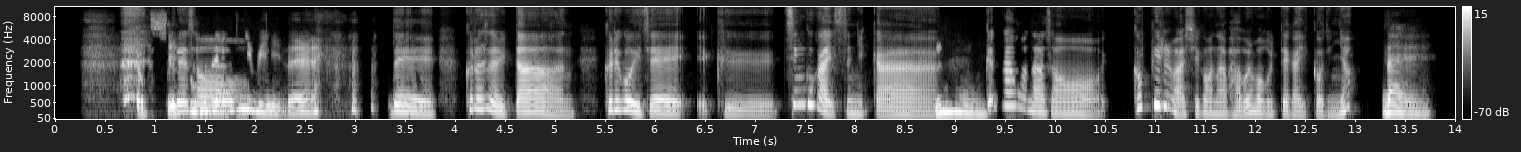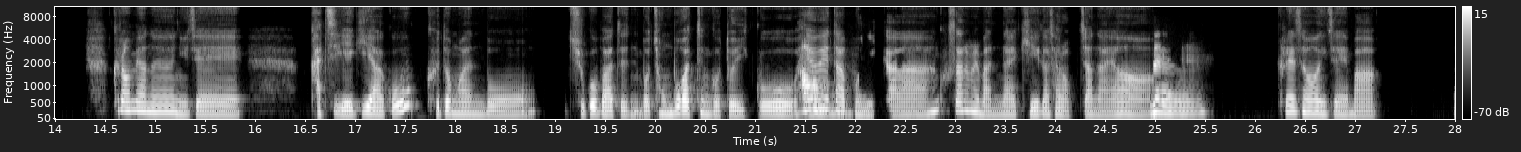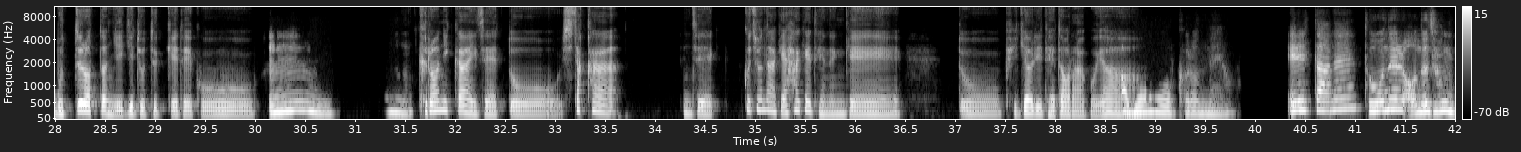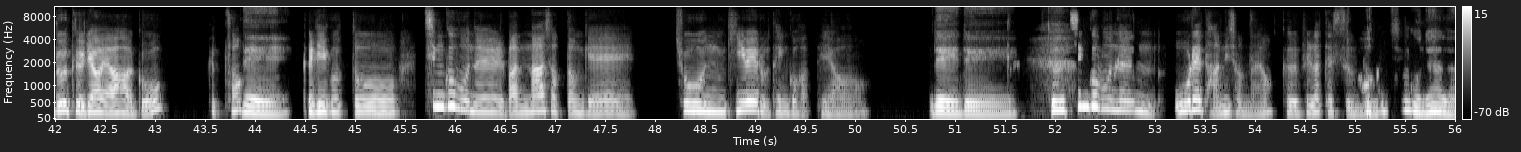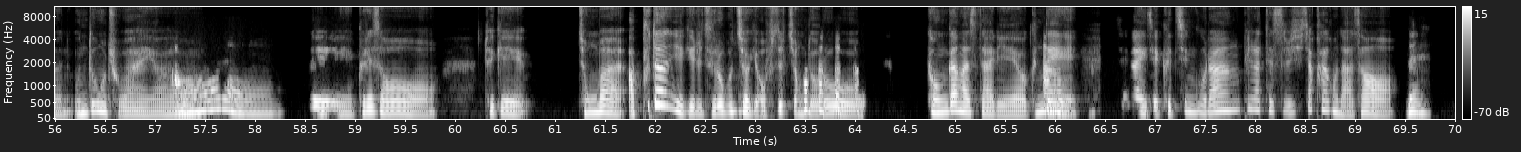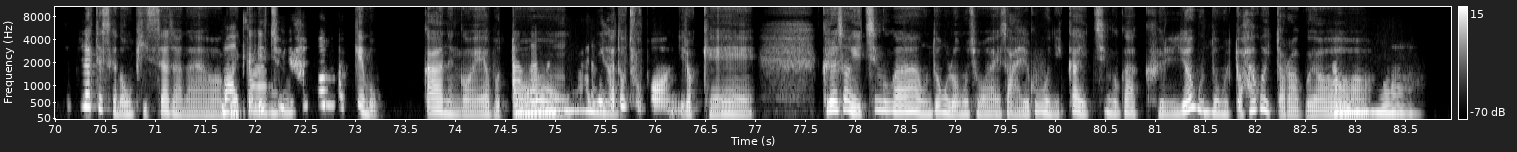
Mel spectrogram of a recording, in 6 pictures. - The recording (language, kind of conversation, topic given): Korean, podcast, 꾸준함을 유지하는 비결이 있나요?
- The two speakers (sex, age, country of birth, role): female, 35-39, South Korea, host; female, 45-49, South Korea, guest
- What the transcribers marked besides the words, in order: tapping; laugh; other background noise; laughing while speaking: "어느 정도"; lip smack; laughing while speaking: "적이"; laugh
